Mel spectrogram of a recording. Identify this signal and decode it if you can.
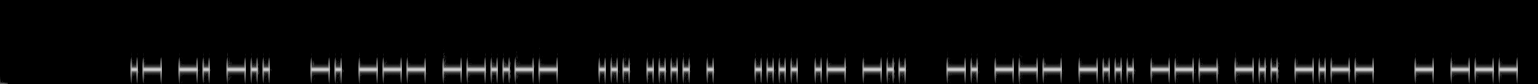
Morse code, heard as a keyed tone, about 20 wpm, 700 Hz. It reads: AND NO, SHE HAD NOBODY TO
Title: Sentences from Top 1600 Words 20wpm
